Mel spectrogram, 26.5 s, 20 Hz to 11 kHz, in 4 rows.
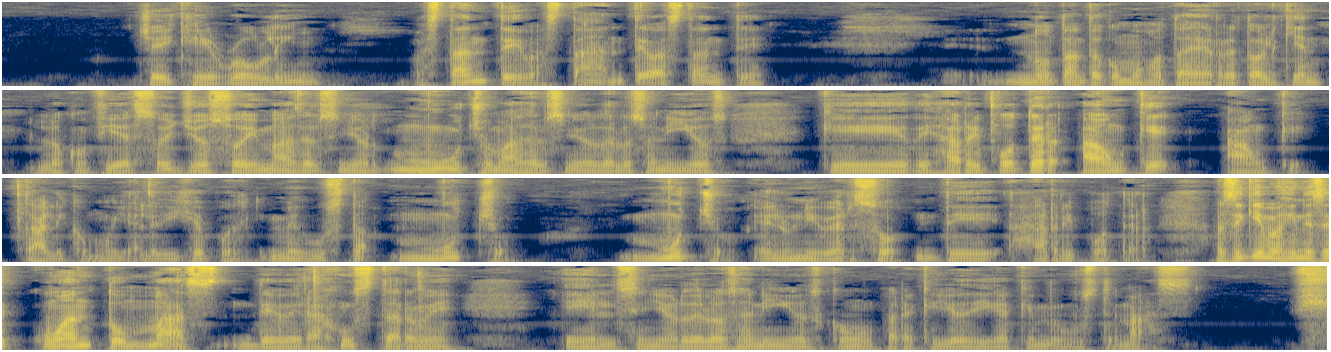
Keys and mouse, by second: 0.3-9.3 shift+drag, 9.6-13.6 drag, 13.9 shift+click, 14.5-20.7 shift+drag, 22.8 ctrl+click, 24.3-26.5 drag.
